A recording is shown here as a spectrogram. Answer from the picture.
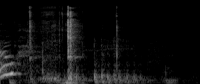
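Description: Hands smoothing a fabric lining panel and pressing blue painter's tape onto it: a soft rustle with one sharp click a little under a second in.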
